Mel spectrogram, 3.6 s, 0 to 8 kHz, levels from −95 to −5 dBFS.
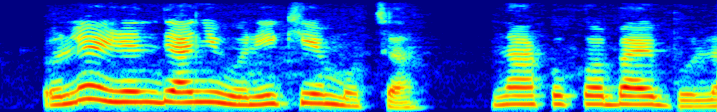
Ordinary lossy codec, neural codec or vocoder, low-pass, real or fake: none; none; none; real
